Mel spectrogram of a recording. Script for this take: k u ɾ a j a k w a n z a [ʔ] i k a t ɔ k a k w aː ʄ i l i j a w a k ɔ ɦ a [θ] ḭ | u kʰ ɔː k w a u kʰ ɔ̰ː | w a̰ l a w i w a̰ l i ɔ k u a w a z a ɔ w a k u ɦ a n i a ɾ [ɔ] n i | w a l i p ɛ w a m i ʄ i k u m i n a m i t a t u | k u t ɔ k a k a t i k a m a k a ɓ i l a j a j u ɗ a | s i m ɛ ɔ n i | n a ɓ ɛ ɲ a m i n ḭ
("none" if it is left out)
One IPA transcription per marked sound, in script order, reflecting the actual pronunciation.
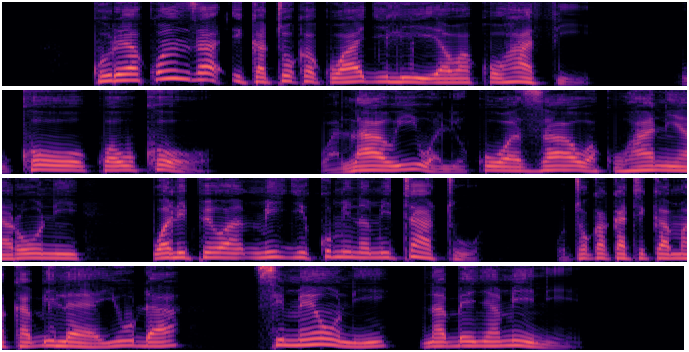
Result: ʔ, θ, ɔ

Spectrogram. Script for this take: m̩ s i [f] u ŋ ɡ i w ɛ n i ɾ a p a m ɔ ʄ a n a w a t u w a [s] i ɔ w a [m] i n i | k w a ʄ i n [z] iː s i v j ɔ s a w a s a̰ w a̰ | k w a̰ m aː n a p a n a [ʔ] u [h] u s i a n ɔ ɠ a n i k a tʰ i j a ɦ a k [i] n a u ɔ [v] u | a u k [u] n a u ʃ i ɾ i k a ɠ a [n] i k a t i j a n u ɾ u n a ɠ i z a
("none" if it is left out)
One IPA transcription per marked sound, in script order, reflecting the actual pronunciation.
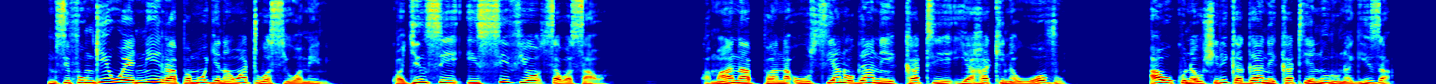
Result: f, s, m, s, ʔ, h, i, v, u, n

